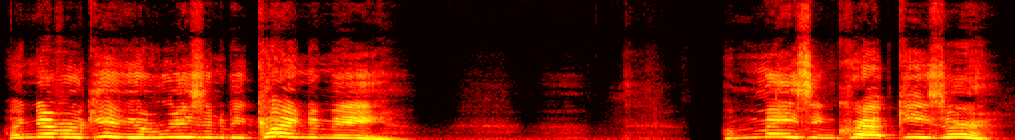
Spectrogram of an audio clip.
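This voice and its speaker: A man's voice: very high voice, measured pace, voice pushed up. A man voicing a brash, cocky, emotional young boy cook in a dramatic manga reading. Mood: cocky, bratty. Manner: shouty, bratty.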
